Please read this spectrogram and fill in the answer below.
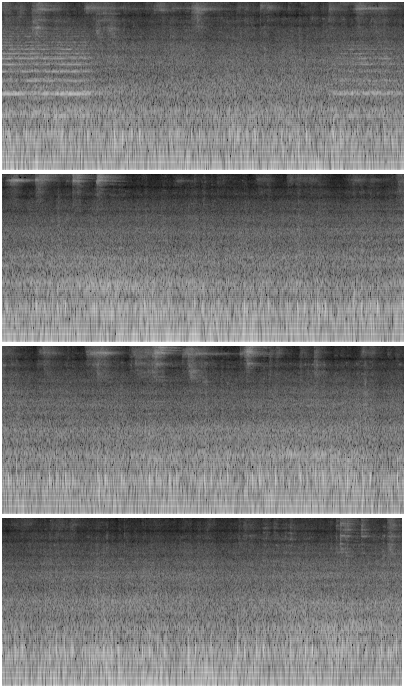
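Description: Container freight wagons rolling past close by: a steady rumble and clatter of wheels over the rails, with scattered brief high-pitched wheel squeals. A train horn sounds for about two seconds at the start and again, more briefly, about seven seconds in.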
